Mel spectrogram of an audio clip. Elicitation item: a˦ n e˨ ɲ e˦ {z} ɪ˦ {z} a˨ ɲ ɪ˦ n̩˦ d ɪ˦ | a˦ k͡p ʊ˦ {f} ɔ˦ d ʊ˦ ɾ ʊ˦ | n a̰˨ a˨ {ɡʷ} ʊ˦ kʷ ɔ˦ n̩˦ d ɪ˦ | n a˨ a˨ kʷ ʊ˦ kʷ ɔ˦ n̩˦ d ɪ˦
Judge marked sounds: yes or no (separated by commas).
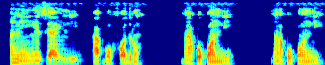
yes, no, yes, no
